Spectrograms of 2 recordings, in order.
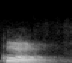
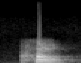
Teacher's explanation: जो ध्वनियां हैं, जो वर्ण हैं, उसके भी फिर अलग अलग अपने अपने प्रकार हुआ करते हैं। तो क अल्प प्राण है, ख जोड़ दे रहे हैं हम, ख, वो महाप्राण ध्वनि हो जाती है।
